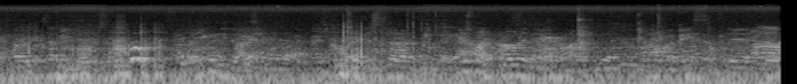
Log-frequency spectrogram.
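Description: A middle-aged man speaks calmly, close to the microphone, in a large echoing room.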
